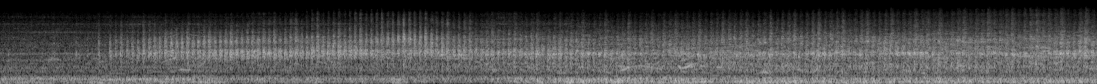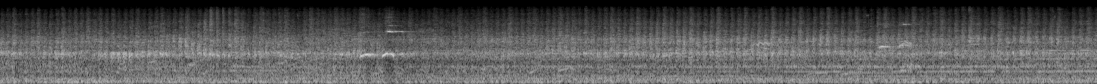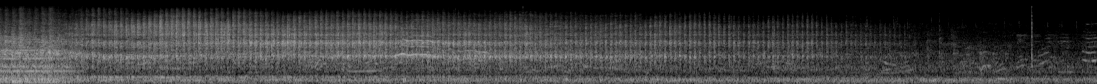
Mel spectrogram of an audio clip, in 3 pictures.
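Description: A miniature ride-on park railway train running on its track, with a steady mechanical rumble that drops off sharply about three-quarters of the way through, over the chatter of a crowd.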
